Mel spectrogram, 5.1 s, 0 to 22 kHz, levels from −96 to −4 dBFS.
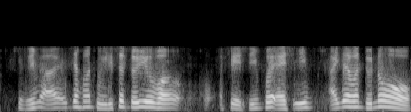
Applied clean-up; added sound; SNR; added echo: neural separator model SepFormer DNS4.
